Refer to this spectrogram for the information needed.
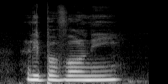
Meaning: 1. arbitrary 2. any, arbitrary
- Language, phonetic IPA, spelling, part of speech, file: Czech, [ˈlɪbovolniː], libovolný, adjective, Cs-libovolný.ogg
